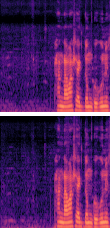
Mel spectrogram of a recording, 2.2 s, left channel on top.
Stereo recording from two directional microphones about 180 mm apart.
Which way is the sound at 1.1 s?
10° right (ahead or behind).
